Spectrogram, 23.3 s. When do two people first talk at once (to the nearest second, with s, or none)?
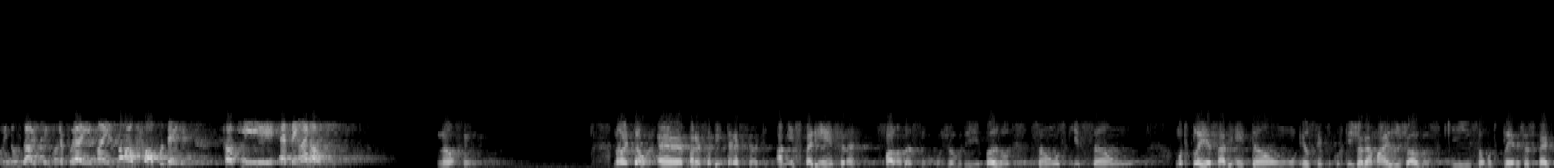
none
